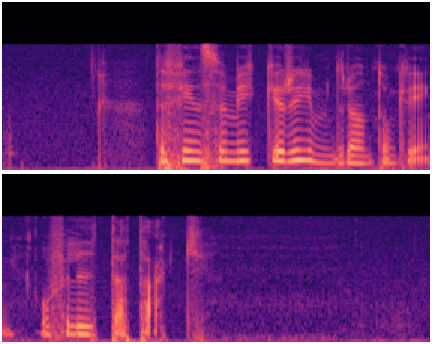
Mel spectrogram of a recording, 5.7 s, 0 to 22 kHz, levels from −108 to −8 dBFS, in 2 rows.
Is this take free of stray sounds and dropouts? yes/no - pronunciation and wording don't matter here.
yes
